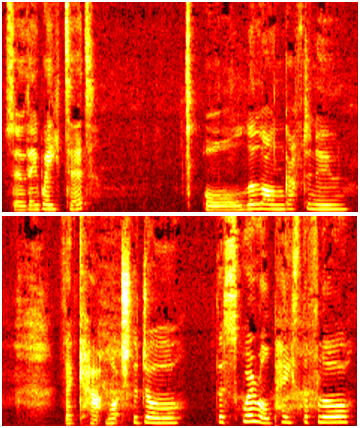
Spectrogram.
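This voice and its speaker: A woman reading a picture book aloud to young children in an expressive, dramatic storytelling manner. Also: fairly high pitch, very slow, pauses often, a little hiss or hum. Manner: dramatic, with hushed whispers and gasps.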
